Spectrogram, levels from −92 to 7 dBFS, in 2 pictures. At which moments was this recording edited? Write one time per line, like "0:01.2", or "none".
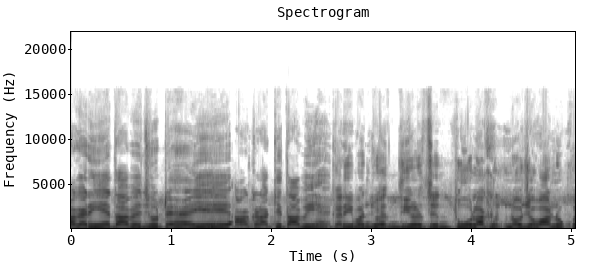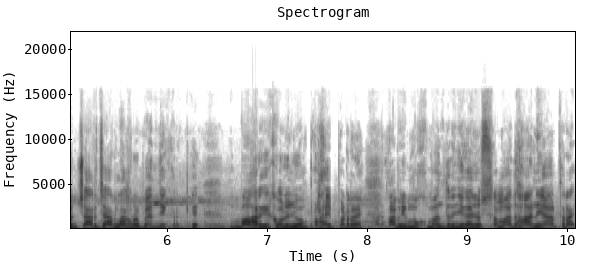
0:01.4
0:02.6
0:08.2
